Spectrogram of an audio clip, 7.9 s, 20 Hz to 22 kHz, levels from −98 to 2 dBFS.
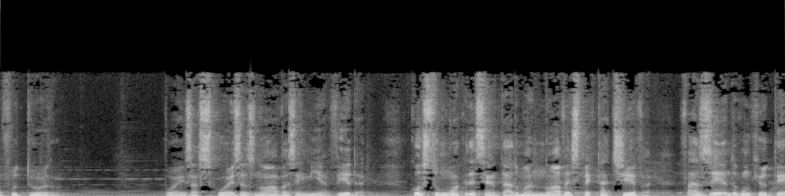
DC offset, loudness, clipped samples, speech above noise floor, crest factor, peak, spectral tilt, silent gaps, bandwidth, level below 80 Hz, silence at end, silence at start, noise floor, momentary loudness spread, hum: under 0.1%; -19 LUFS; under 0.1%; 23 dB; 16 dB; -4 dBFS; -4.5 dB/octave; none; 14 kHz; -36 dBFS; 0 s; 0 s; -42 dBFS; 10 LU; none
